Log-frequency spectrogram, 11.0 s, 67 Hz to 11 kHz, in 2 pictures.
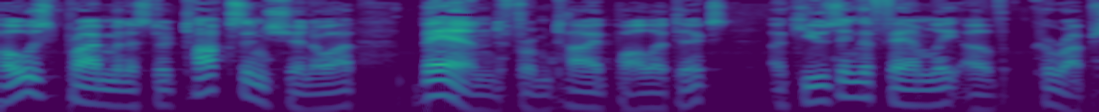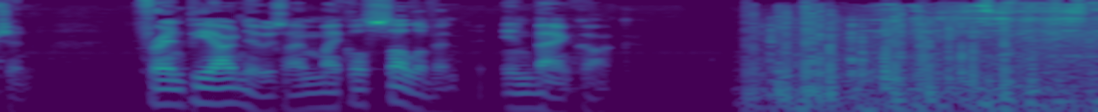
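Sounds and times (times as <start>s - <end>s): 
speech: 0.0s - 8.6s, 9.2s - 9.9s
fireworks bursting over a harbour at Chinese New Year in Hong Kong: 9.2s - 10.9s.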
